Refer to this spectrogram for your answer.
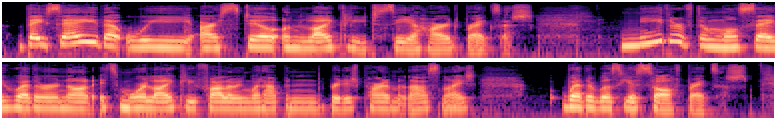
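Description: In an Irish accent, a woman talks at a fairly quick pace with ordinary pitch variation on a very clean recording with a silent background. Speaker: political editor. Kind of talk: newspaper panel discussion.

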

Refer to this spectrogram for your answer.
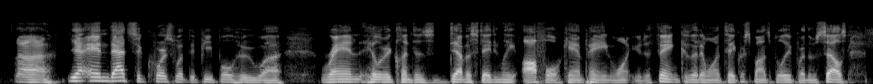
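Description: Speaking very fast in an animated tone, a man with an American accent has a fairly low pitch. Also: ordinary pitch variation. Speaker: US radio commentator. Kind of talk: opinionated banter. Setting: phone call, remote from Washington. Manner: animated, joking.

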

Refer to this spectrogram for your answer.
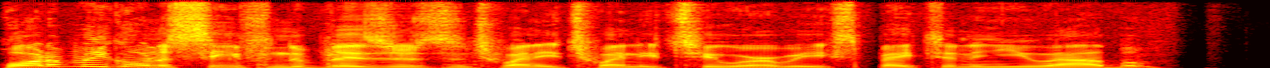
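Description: In an Irish accent, a man with a fairly high pitch talks very fast on a very clean recording with a silent background. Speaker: radio host. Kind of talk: casual radio interview.

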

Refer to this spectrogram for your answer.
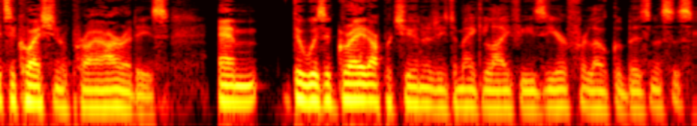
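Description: The man's fairly low voice comes at a very fast pace with ordinary pitch variation. The sound is dry and close with no echo, on a very clean recording over a silent background. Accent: Irish. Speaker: politician. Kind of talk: political interview.

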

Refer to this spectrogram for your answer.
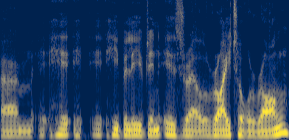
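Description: A very slow man with a London accent and a fairly low pitch, over a quiet background. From London, England. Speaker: art gallery owner. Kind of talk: panel discussion. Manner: halting, many fillers.

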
